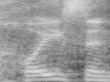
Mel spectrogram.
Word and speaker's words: hoisin: like hoisance is that how you spell like pronounce it yeah yeah something like that yeah yeah my mate cards are hoshi and sauce you irish man like it's hoisin and he's like i love that hoshi and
